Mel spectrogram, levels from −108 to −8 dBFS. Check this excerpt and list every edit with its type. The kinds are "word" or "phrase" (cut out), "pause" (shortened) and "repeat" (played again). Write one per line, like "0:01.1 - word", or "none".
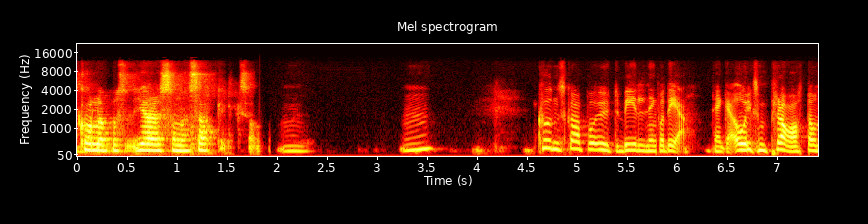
0:01.1 - word
0:01.9 - pause
0:04.6 - pause
0:05.8 - phrase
